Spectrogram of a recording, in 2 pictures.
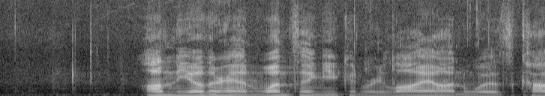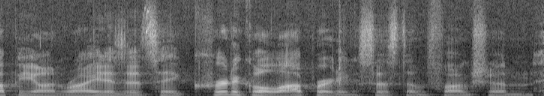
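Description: An older man asks a question through a handheld microphone.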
